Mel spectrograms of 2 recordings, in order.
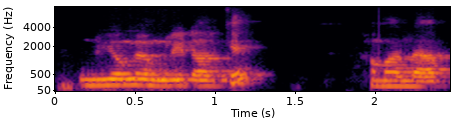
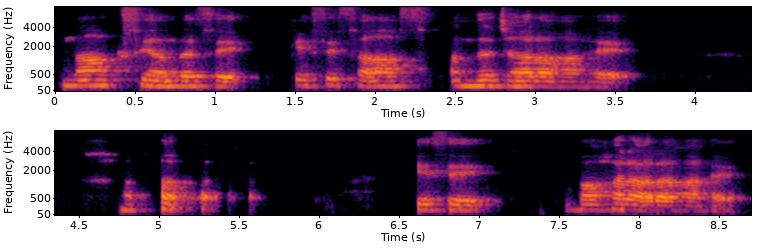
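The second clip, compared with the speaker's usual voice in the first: slow, measured meditation guide; guided meditation; slower than usual. Real, not acted. Teacher guiding students to sit at ease with the breath, slow meditation voice. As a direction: lead them into stillness, drawing out words between long silences.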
